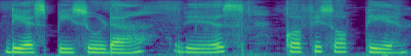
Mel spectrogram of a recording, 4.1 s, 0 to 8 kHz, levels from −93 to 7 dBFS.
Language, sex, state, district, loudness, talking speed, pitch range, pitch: Hindi, female, Uttar Pradesh, Lucknow, -15 LUFS, 85 wpm, 200-230 Hz, 215 Hz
